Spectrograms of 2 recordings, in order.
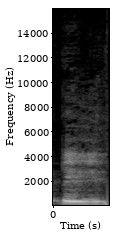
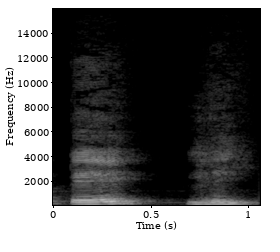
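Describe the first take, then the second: First: Said in the usual way. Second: tele slowly as টে, লি, softer; slow two-beat breakdown. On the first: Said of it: "tele তো একবারেই হচ্ছে". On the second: Shown as a demonstration. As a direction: pause between টে and লি in tele. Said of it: "আস্তে আস্তে উচ্চারণ করো". (Tele ধীরে দুবারে ভেঙে)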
